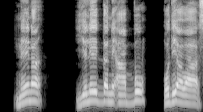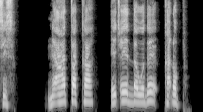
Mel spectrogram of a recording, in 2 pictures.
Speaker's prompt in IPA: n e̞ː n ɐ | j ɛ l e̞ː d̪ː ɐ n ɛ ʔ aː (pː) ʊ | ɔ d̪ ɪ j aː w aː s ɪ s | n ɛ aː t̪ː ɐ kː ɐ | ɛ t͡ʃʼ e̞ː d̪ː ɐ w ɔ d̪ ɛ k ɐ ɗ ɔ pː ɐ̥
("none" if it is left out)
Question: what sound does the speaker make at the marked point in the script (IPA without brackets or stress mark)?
bː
